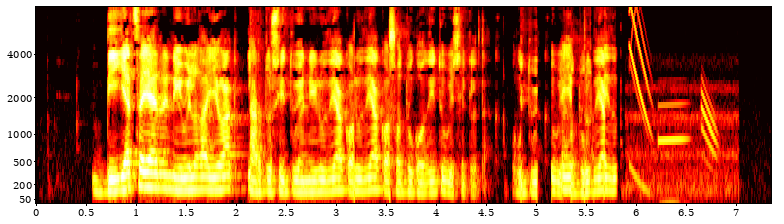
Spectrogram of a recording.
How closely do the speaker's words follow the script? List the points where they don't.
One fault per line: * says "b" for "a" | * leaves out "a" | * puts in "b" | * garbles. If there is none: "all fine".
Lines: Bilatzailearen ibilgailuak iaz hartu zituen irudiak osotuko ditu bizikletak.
* leaves out "iaz"
* puts in "irudiak"
* garbles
